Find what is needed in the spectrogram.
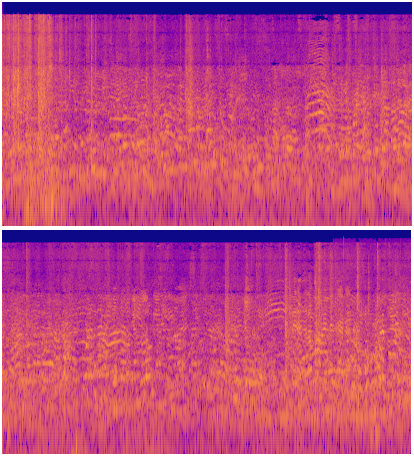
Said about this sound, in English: And what you hear now is just the normal rustle and bustle that happens every day inside the facility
